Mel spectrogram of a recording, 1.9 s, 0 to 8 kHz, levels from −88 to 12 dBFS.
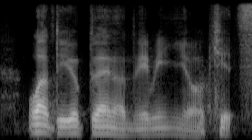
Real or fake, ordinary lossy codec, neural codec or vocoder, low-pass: fake; none; codec, 16 kHz, 1 kbps, X-Codec, HuBERT features, trained on general audio; 7.2 kHz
